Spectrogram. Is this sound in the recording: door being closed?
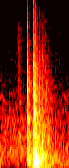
yes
